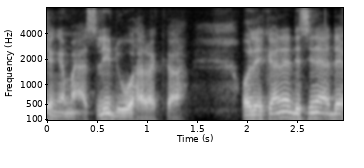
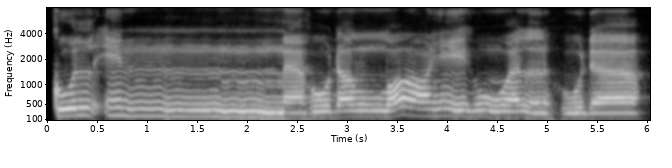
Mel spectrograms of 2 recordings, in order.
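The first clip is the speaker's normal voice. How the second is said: slow, higher, flowing melodic chant; flowing Quranic chant; fluent mengaji recitation; 6 semitones higher, much slower than usual. Shown as a demonstration. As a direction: recite Qul inna hudallahi huwal huda smoothly as in mengaji. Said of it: "baca dengan lancar sebagai orang baca mengaji".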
